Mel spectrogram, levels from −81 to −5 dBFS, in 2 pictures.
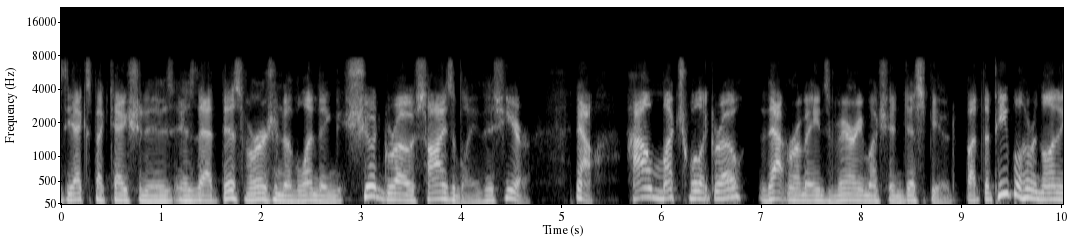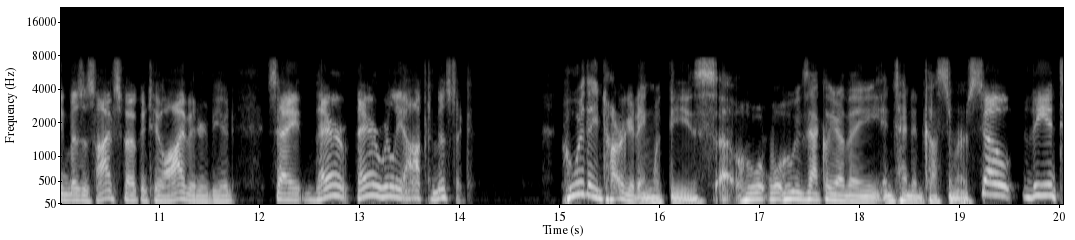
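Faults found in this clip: Rough, raspy speech throughout, nothing above 7.5 kHz. AMR wideband (HD Voice) codec at a low mode (fits 8.85 kbit/s) starves the pulse-excited vocal-tract model.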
